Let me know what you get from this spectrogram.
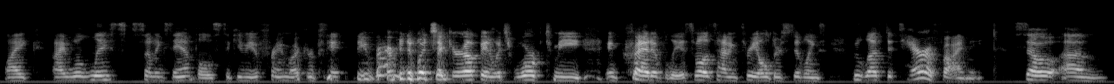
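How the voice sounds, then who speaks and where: A woman's voice: on the low side, a little fast, hardly any pauses. Tennessee-accented woman lecturer, rambling anecdotal delivery, dull lo-fi capture. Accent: East Tennessee. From East Tennessee. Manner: chatty, rambling anecdotes with many fillers and laughs. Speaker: guest lecturer and author. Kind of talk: storytelling lecture. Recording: dull lo-fi sound.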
